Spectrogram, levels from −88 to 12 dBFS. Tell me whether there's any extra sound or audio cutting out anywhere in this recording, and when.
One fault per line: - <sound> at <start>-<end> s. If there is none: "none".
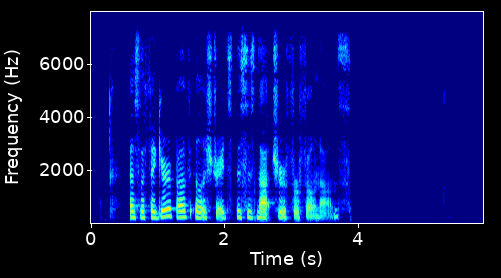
none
